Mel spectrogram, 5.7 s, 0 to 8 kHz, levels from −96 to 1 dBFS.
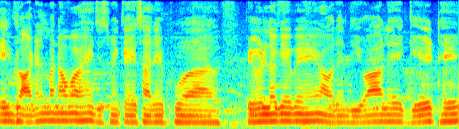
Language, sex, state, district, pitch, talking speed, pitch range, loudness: Hindi, male, Maharashtra, Mumbai Suburban, 115 Hz, 190 wpm, 110-125 Hz, -17 LUFS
